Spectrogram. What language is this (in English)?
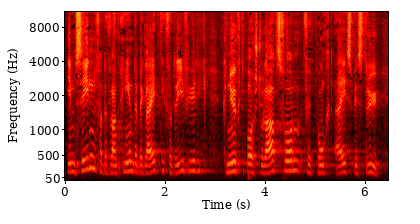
Swiss German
